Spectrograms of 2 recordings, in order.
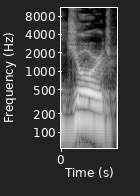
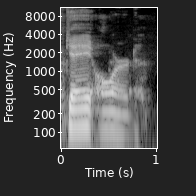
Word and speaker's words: Georg: It's George, but German, so Georg. – Oh, Georg, yeah. Okay. – That's how you pronounce it. I thought you said Gayord.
